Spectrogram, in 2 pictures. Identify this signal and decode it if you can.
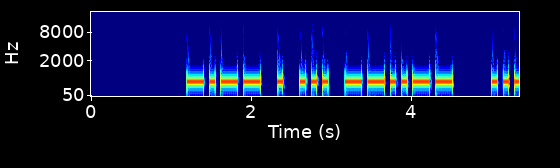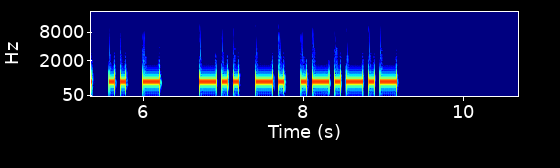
Morse code, heard as a keyed tone, about 17 wpm, 700 Hz. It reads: YES, SIT DN.
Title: Sentences from Top 500 Words and Abbreviations 17wpm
